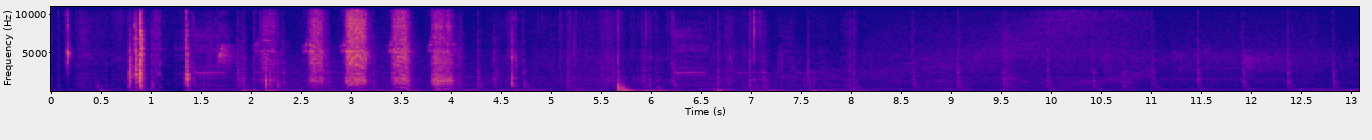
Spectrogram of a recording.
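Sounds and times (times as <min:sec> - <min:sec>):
sharp clicks and knocks: 0:00.0 - 0:08.4
rasping strokes: 0:00.0 - 0:13.0
low rumble: 0:01.4 - 0:11.0.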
